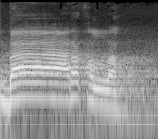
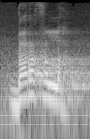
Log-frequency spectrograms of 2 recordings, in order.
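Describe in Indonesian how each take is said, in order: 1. Vokal pertama itu panjang. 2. Vokal pertama itu pendek. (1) "dengan ba yang panjang" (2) "banyak pendek"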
